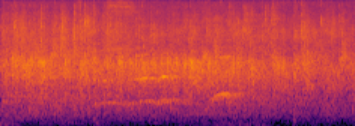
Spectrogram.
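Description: Steady audience applause fills the whole stretch, a dense, even wash of many hands clapping at a fairly loud level, with a few faint whistles or cheers rising briefly above it.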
